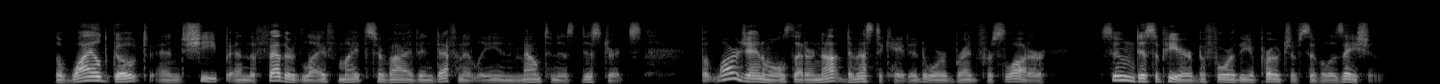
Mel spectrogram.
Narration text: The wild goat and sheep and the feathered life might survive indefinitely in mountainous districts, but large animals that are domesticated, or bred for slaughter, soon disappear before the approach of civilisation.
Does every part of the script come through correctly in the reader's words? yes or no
no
